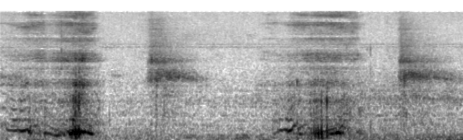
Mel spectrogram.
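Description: Two deep, vibrating snores on the in-breath, each followed by a hissing out-breath, roughly three seconds apart: ordinary loud snoring.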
